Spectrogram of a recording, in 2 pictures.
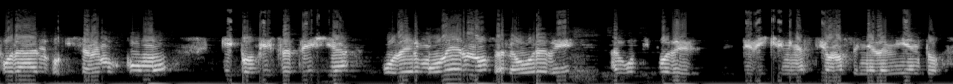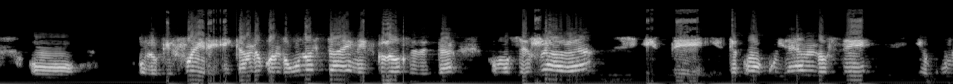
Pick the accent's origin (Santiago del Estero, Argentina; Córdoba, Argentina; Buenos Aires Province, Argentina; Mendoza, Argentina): Santiago del Estero, Argentina; soy de Santiago del Estero, soy lesbiana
